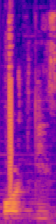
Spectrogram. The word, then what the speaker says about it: Portuguese: बेटा पुर्तगाली की स्पेलिंग ये होती है PORTUGUESE, पोर्तुगीज बोलते हैं इसको, है ना।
